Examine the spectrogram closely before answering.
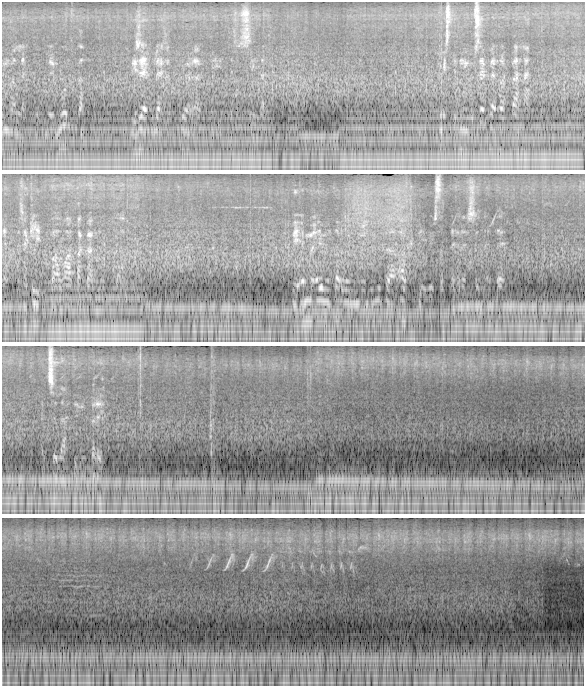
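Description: Tyres crunch and rattle on a gravel road.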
